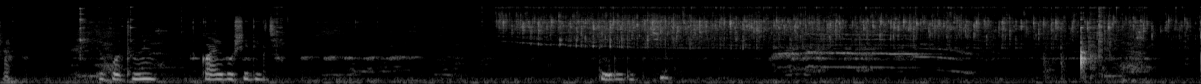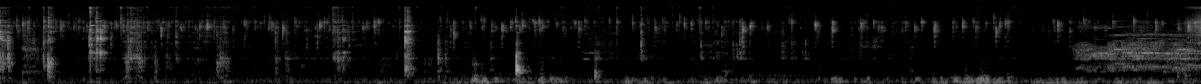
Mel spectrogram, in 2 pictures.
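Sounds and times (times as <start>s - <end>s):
hot oil crackling and spitting: 4.8s - 24.0s.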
